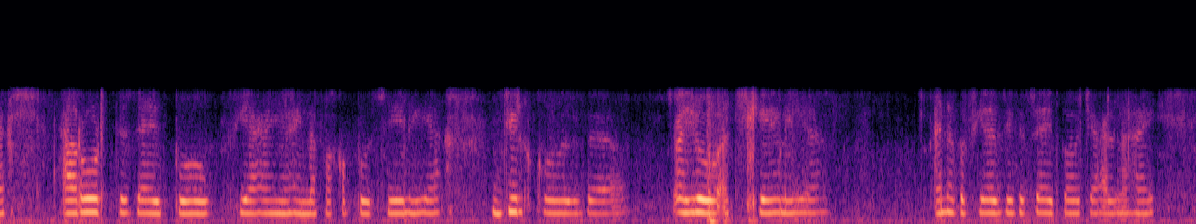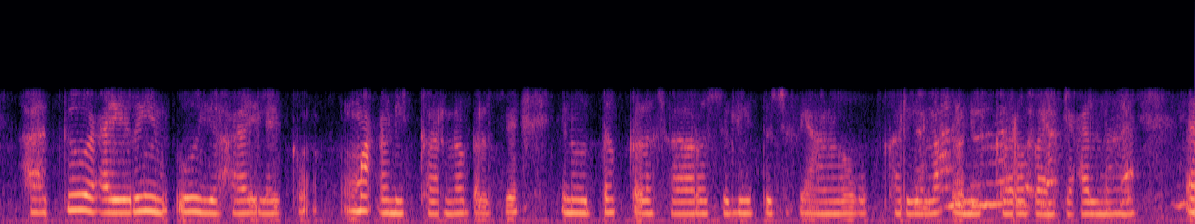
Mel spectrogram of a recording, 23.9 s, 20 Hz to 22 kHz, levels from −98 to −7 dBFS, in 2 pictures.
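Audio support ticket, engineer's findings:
Opus voice compression throughout: speech muffled, hoarse, slightly robotic; nothing above 4.2 kHz. Narrowband SILK mode coding the excitation coarsely, consistent with about 8 kbps.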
